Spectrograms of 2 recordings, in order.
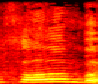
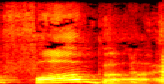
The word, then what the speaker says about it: Thamba: And I'm like, Thamba, th, th, th, like the. And she goes, oh, I thought you were saying PH.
